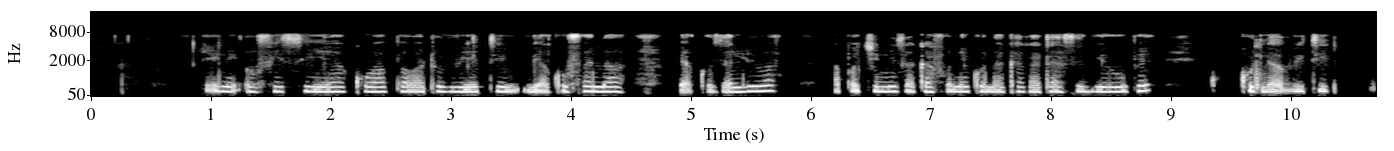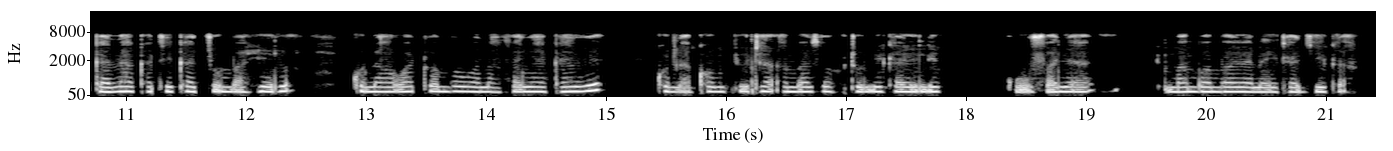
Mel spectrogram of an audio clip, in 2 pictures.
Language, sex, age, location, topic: Swahili, female, 18-24, Nakuru, government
